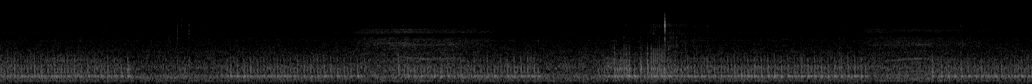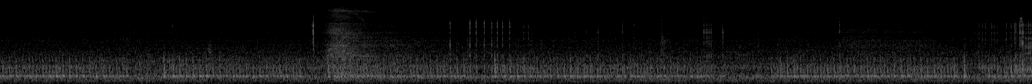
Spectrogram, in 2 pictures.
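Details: Domestic cat purring while sleeping together with a companion in winter; a steady low rumbling hum runs unbroken through the whole stretch, with a few soft rustles and one brief louder shuffle near the end.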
